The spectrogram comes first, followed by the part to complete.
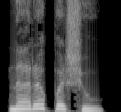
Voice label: "ನರಪಶು", Kannada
